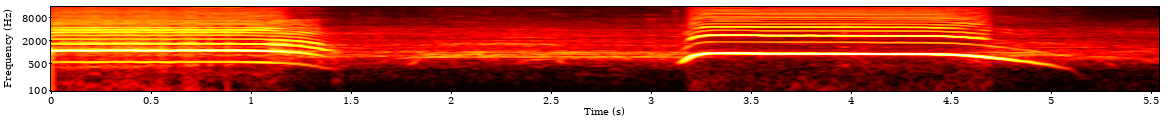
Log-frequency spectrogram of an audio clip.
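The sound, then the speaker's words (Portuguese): Two long, loud, high-pitched shouts from a single voice, each held for over a second before trailing off, with a short gap between them, as if mimicking an audience yelling and cheering. “Mas esse negócio de gritar muito, esse negócio de fazer assim, extravagância, não precisa disso.”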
